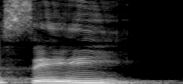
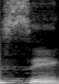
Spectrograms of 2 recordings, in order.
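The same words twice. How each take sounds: First: सेई gliding from e into ee; diphthong. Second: से with one short pure e; wrong pronunciation. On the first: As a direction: stretch सेई out as say-ee. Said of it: "हमें पढ़ना है". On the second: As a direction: say से without any glide. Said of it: "गलत है". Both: Shown as a demonstration.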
